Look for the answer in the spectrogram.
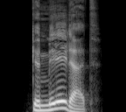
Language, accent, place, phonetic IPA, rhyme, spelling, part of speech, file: German, Germany, Berlin, [ɡəˈmɪldɐt], -ɪldɐt, gemildert, verb, De-gemildert.ogg
- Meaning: past participle of mildern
